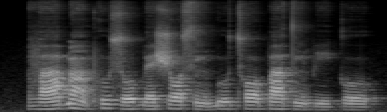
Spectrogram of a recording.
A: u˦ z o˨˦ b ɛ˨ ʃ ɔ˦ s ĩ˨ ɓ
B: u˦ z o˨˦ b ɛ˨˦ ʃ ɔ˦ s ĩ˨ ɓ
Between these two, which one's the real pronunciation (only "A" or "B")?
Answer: B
